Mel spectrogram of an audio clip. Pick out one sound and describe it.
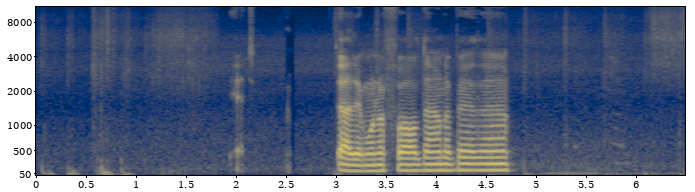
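Footsteps pad softly over grass.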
